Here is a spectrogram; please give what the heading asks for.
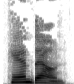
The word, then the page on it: hand down: British English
